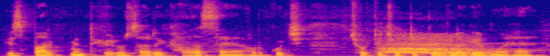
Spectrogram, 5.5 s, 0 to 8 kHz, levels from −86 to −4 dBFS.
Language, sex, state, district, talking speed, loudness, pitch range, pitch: Hindi, male, Bihar, Jamui, 150 wpm, -20 LUFS, 115-125 Hz, 120 Hz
